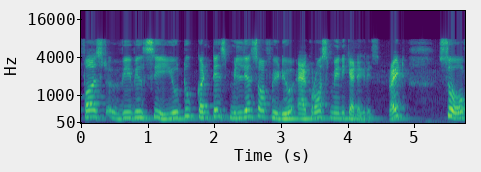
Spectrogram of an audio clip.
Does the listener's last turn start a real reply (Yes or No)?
No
